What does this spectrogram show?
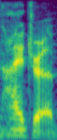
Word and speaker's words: Hydra: I've heard have been Hydra but maybe it's closer to the Greek if you pronounce it hedra she's gone eindra then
